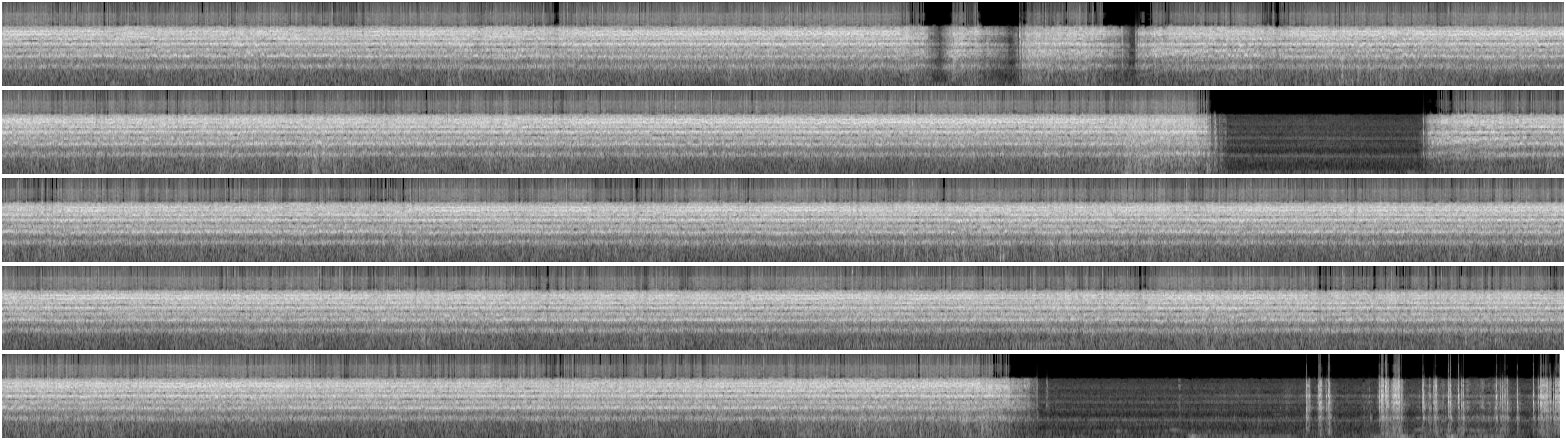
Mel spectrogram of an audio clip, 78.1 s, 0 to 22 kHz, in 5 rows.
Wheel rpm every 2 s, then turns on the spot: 220, 230, 220, 210, 130, 90, 210, 220, 230, 230, 230, 220, 220, 180, 10, 190, 230, 220, 230, 220, 230, 230, 230, 230, 230, 230, 230, 230, 230, 220, 230, 230, 220, 230, 230, 230, 40, 0, 20.
8-10 76-78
